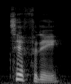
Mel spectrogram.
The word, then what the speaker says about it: Tiffany: But it's pronounced Tiffany. The Thriftiony, but it's pronounced Tiffany. So Tiffany.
